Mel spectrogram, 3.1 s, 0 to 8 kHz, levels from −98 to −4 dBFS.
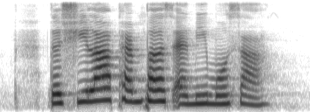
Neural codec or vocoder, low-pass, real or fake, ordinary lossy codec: none; 7.2 kHz; real; none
